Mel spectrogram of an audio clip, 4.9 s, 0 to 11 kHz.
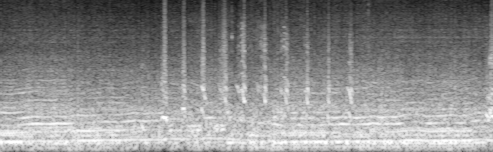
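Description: Restored Datsun with an SR20 engine making over 400 bhp, running on low boost, accelerating with a loud, steady, close-up engine roar that holds throughout.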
